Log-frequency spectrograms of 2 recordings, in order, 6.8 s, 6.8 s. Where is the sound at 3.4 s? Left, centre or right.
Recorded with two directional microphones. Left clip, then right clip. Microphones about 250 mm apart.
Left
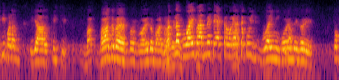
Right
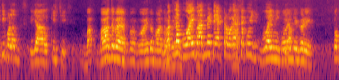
Right.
